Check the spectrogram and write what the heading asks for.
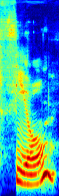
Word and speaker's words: PHEAL: So it's pronounced FEAL, and that is intentional.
